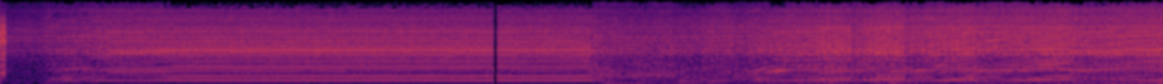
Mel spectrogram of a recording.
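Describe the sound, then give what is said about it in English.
A racing car engine, the last car approaching the starting grid, drones steadily, then drops and revs up again with rising, whining pitch sweeps, loud and continuous with no voices. “Last car's approaching the grid now.”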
